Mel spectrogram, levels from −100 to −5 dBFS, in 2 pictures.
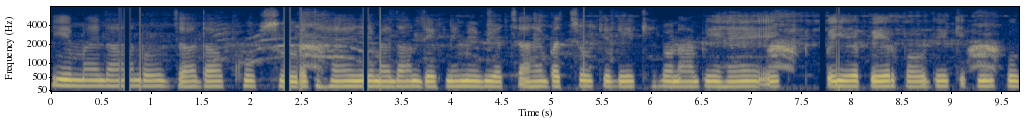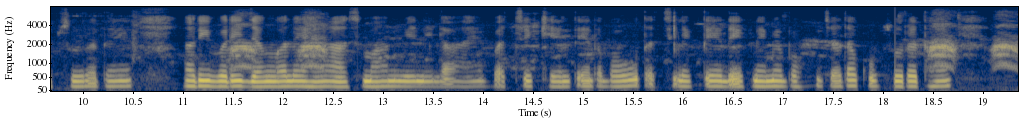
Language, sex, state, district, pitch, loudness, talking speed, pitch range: Hindi, female, Bihar, Kishanganj, 185 Hz, -30 LUFS, 145 wpm, 180-190 Hz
